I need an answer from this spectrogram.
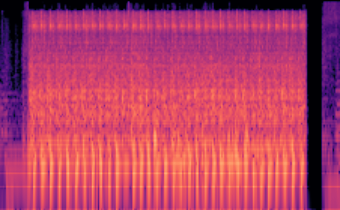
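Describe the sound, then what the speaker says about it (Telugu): A motorcycle engine runs at a steady pace for about four seconds, its rapid regular putter close and even, then cuts off abruptly. "ఒక మోటార్ సైకిల్ యొక్క ఈ శబ్దం వినండి"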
